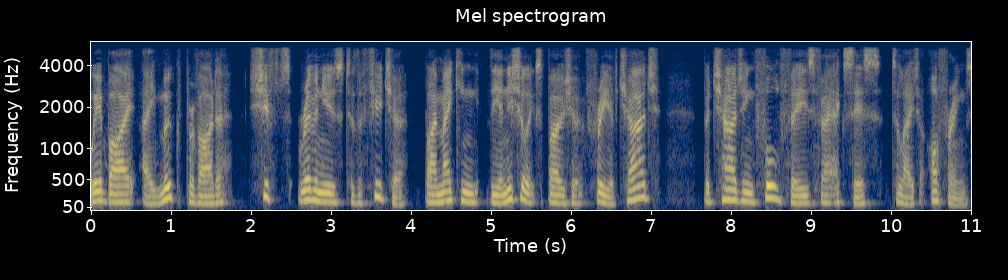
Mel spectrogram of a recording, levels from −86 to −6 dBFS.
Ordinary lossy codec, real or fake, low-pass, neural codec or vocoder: MP3, 48 kbps; real; 5.4 kHz; none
